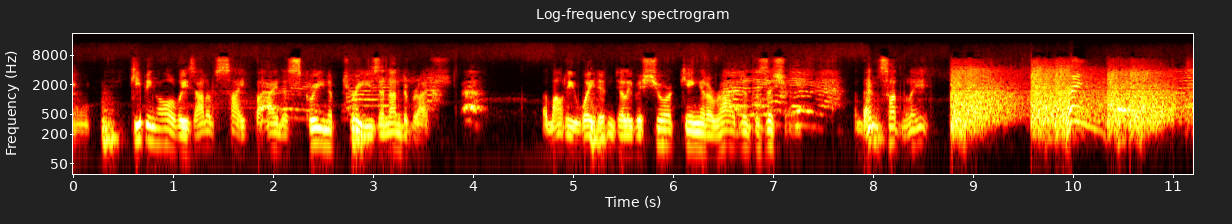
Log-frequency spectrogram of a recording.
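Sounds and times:
speech: 0:00.6 - 0:03.9, 0:04.8 - 0:08.7
carbine and revolver gunshots fired into the air by a Mountie: 0:08.8 - 0:11.1.

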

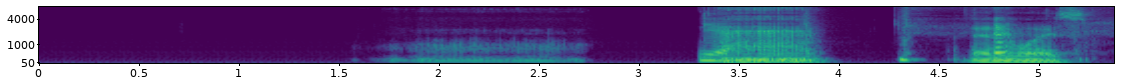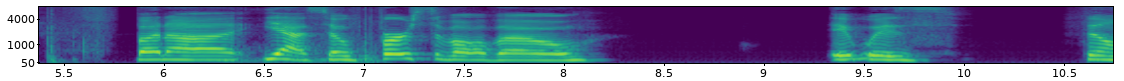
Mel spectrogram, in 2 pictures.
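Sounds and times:
rattling snore: 0:01.7 - 0:02.8
harsh breath or snort: 0:01.7 - 0:04.0
speech: 0:03.3 - 0:04.0, 0:04.6 - 0:08.2, 0:09.3 - 0:10.0, 0:10.6 - 0:10.7.

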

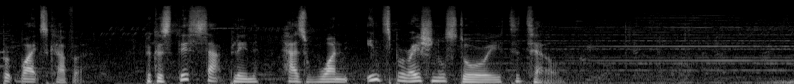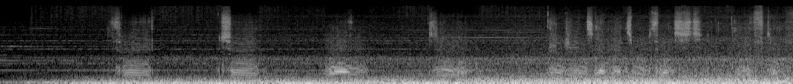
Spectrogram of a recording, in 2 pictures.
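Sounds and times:
speech: 0:00.0 - 0:05.7, 0:14.2 - 0:15.8
rocket engines at full thrust during liftoff: 0:07.8 - 0:15.8.

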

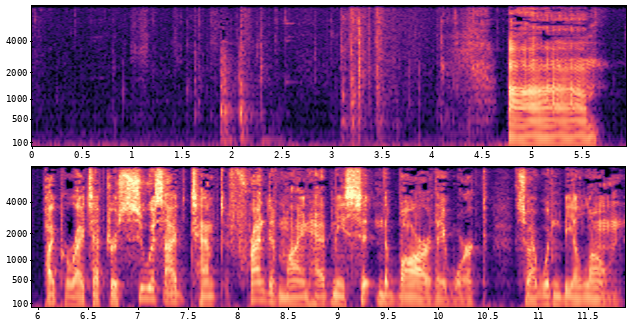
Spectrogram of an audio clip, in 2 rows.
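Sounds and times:
sipping tea: 0:00.0 - 0:05.2
speech: 0:04.8 - 0:11.8.

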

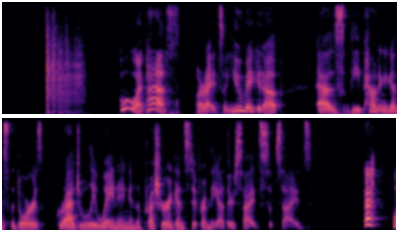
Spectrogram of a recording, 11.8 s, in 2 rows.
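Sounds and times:
dice rattling across a hard surface: 0:00.7 - 0:01.3
speech: 0:02.0 - 0:10.6, 0:11.4 - 0:11.8.

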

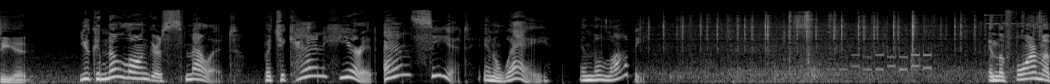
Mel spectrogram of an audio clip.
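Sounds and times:
speech: 0:00.0 - 0:06.7, 0:09.9 - 0:10.4
synthesized clatter of old typewriters, teletype machines and rotary phones: 0:06.4 - 0:10.4
brief electronic tones: 0:08.4 - 0:09.3.

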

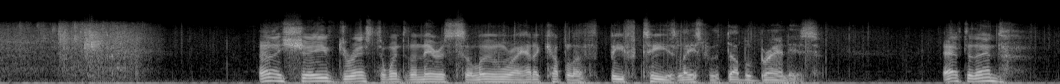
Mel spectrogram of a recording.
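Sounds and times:
shower water running: 0:00.0 - 0:01.6
speech: 0:02.6 - 0:08.3, 0:09.4 - 0:10.2.

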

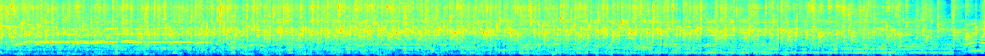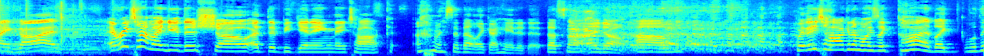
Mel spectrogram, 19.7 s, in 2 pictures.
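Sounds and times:
scattered cheers and whoops: 0:00.0 - 0:02.9
crowd applauding for comedian: 0:00.0 - 0:10.9
speech: 0:10.1 - 0:17.2, 0:17.8 - 0:19.6
laughter: 0:15.5 - 0:18.0.

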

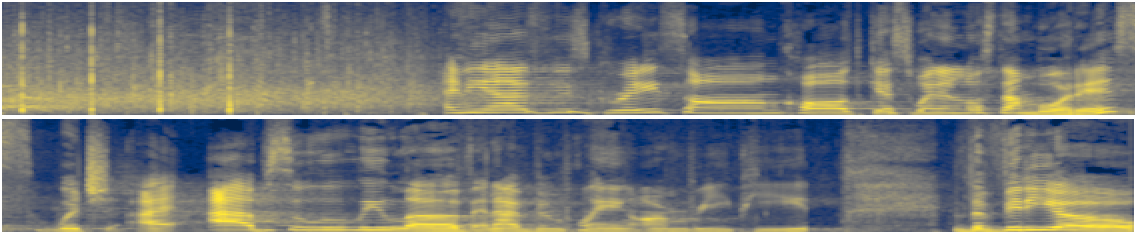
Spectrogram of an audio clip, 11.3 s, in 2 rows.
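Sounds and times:
crowd clapping: 0:00.0 - 0:02.4
speech: 0:02.3 - 0:11.3.

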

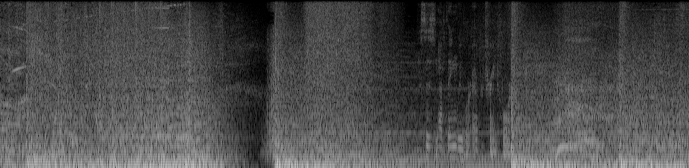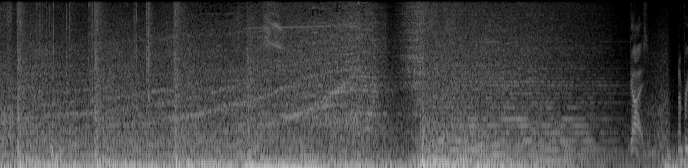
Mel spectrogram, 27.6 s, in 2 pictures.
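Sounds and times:
layered film trailer score: 0:00.2 - 0:27.5
speech: 0:08.9 - 0:11.3, 0:26.4 - 0:27.5
wailing siren-like sweeps: 0:16.9 - 0:21.6.

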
